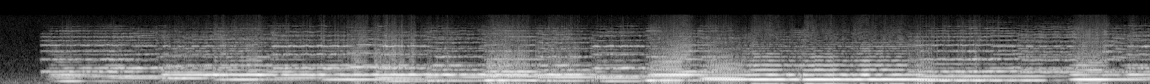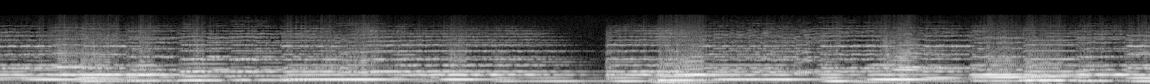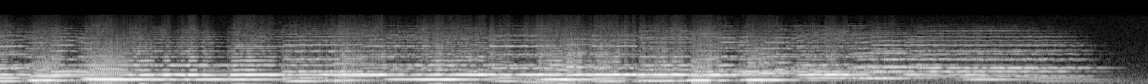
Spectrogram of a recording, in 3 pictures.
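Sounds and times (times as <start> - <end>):
trumpet piece: 0.0 - 34.4.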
